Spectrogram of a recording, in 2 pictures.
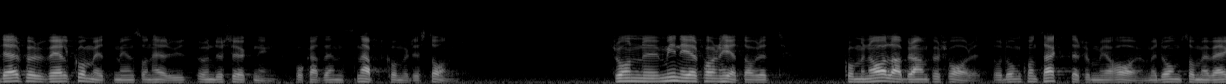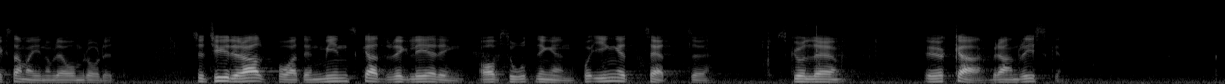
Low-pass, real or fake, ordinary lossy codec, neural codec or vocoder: none; real; none; none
